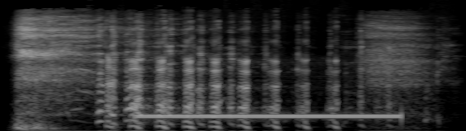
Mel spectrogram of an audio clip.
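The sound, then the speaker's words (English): A telephone tone sounds while a call is placed, one steady, unwavering pitch held for about two seconds, with other shorter sounds around it. “Oh, we're calling him in? Let's try this. Let's see how this goes.”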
